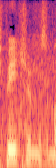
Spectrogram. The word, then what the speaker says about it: Beauchamp: Well, I remember when Reese Beecham's mom corrected us. – Yes. – Because it's spelled B-E-A-U-C-H-A-M-P. – Yes. – I'm half French. I thought, that's Beauchamp. No, mom's will let you know, and I'm glad she did.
